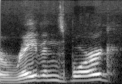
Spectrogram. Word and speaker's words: Ravnsborg: The options are Ravensborg, Ravnsborg.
